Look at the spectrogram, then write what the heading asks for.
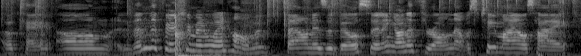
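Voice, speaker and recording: A woman's voice: medium pitch, expressive, moderate pace. A woman reading a fairy tale aloud, casually, with sweary asides of her own. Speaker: story reader. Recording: faint background noise.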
